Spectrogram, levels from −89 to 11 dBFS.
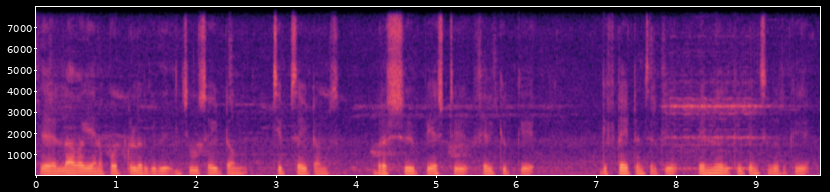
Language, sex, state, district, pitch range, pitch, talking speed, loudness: Tamil, male, Tamil Nadu, Nilgiris, 120-125 Hz, 120 Hz, 115 wpm, -18 LUFS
